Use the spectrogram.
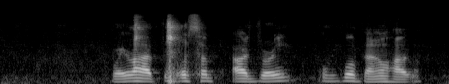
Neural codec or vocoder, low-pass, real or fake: codec, 24 kHz, 0.9 kbps, WavTokenizer, small release; 10.8 kHz; fake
